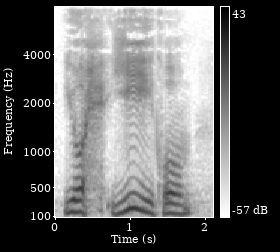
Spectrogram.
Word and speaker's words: یحییکم: یحییکم، این کلمه حاء ساکن بعدش یا مدی درست انجام بشه.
